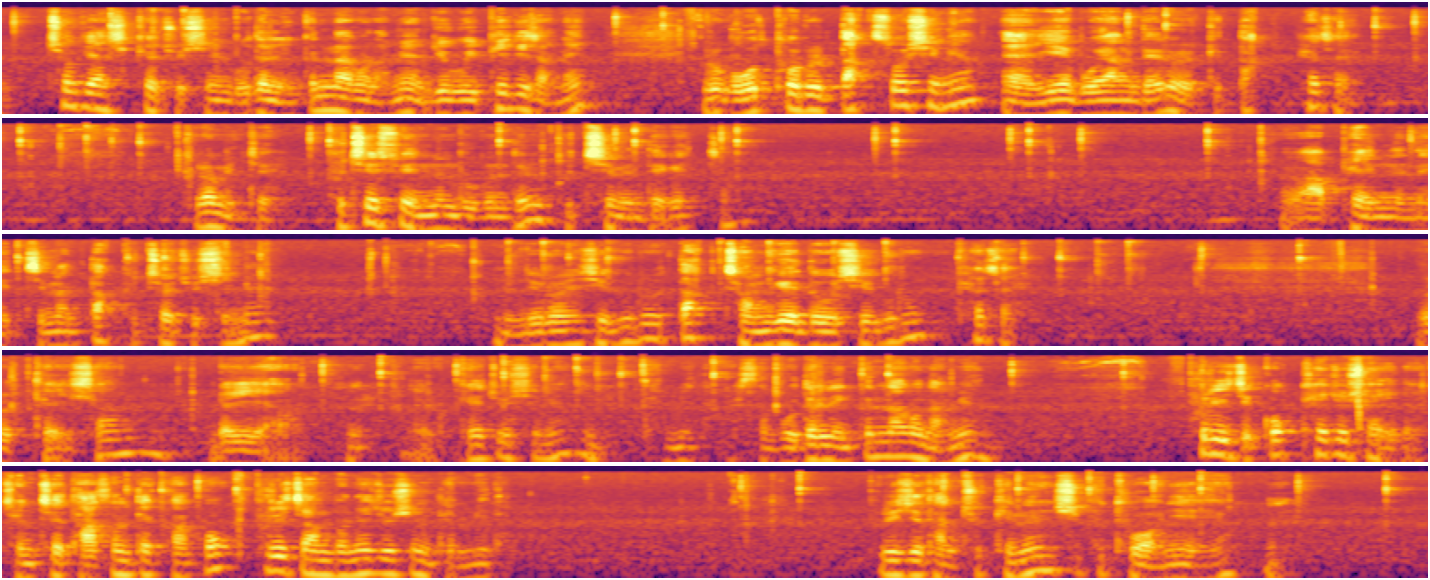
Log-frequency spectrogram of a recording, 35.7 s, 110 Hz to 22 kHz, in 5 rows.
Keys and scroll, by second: 4.2 ctrl+alt+shift+a, 8.0 alt+2, 16.1 alt+shift+v, 21.4 c, 22.1 z, 23.3 alt+`, 25.2 alt+shift+a, 28.1 shift+1.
